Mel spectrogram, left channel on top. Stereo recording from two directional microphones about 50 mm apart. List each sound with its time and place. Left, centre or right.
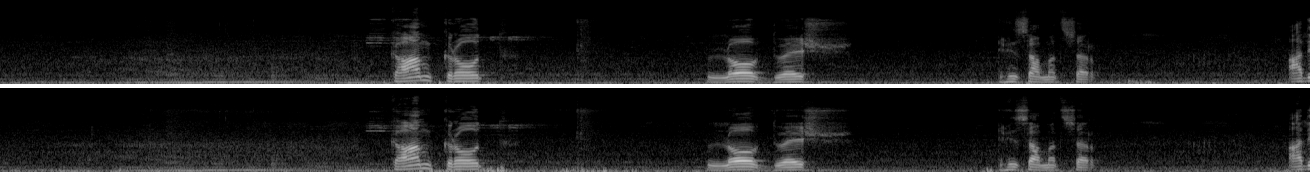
3.9 s speech: left
7.1 s speech: centre
10.0 s speech: left
12.9 s speech: left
